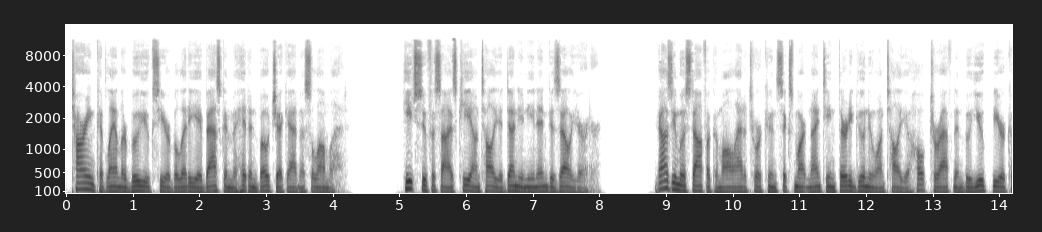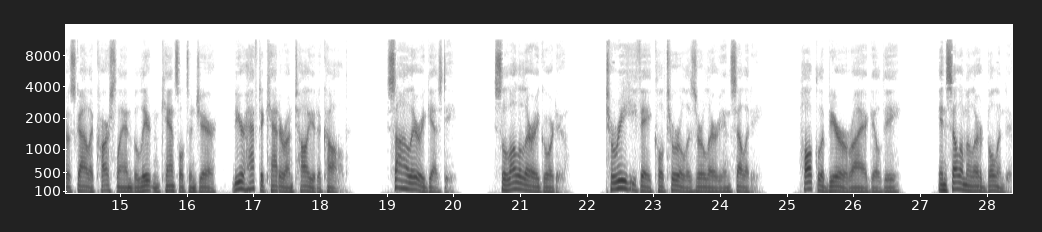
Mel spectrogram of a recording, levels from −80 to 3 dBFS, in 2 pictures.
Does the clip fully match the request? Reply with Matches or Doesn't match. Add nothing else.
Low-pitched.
Matches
